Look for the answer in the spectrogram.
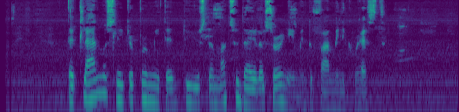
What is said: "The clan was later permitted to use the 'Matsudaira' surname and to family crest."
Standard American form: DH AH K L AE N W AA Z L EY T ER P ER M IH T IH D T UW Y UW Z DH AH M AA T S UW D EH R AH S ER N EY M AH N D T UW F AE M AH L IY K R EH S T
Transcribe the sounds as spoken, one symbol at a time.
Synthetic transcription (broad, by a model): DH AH K L AE N W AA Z L EY T ER P ER M IH T IH D T UW Y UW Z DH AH M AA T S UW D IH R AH S ER N EY M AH N T UW F AE M AH L IY K R EH S T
